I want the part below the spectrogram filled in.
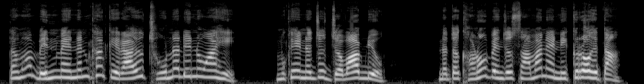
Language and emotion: Sindhi, angry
